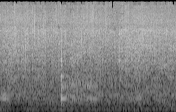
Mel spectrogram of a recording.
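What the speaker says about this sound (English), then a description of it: "So the idea then is just to caramelise the onion and the garlic and the beans a little bit." Butter beans, onion and garlic fry in a pan with a steady, close hiss and sizzle, broken by a few faint spoon scrapes and crackles, with no talk.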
